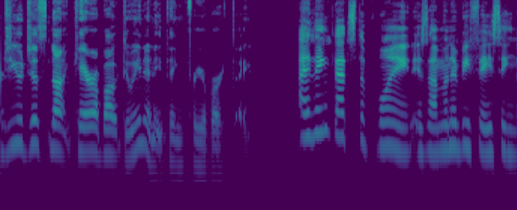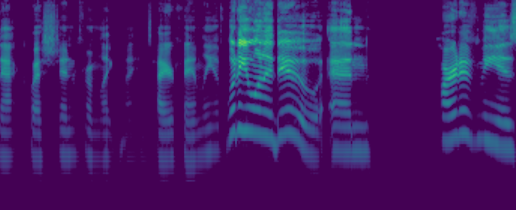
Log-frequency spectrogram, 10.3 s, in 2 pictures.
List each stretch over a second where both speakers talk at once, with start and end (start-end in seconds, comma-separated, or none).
none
